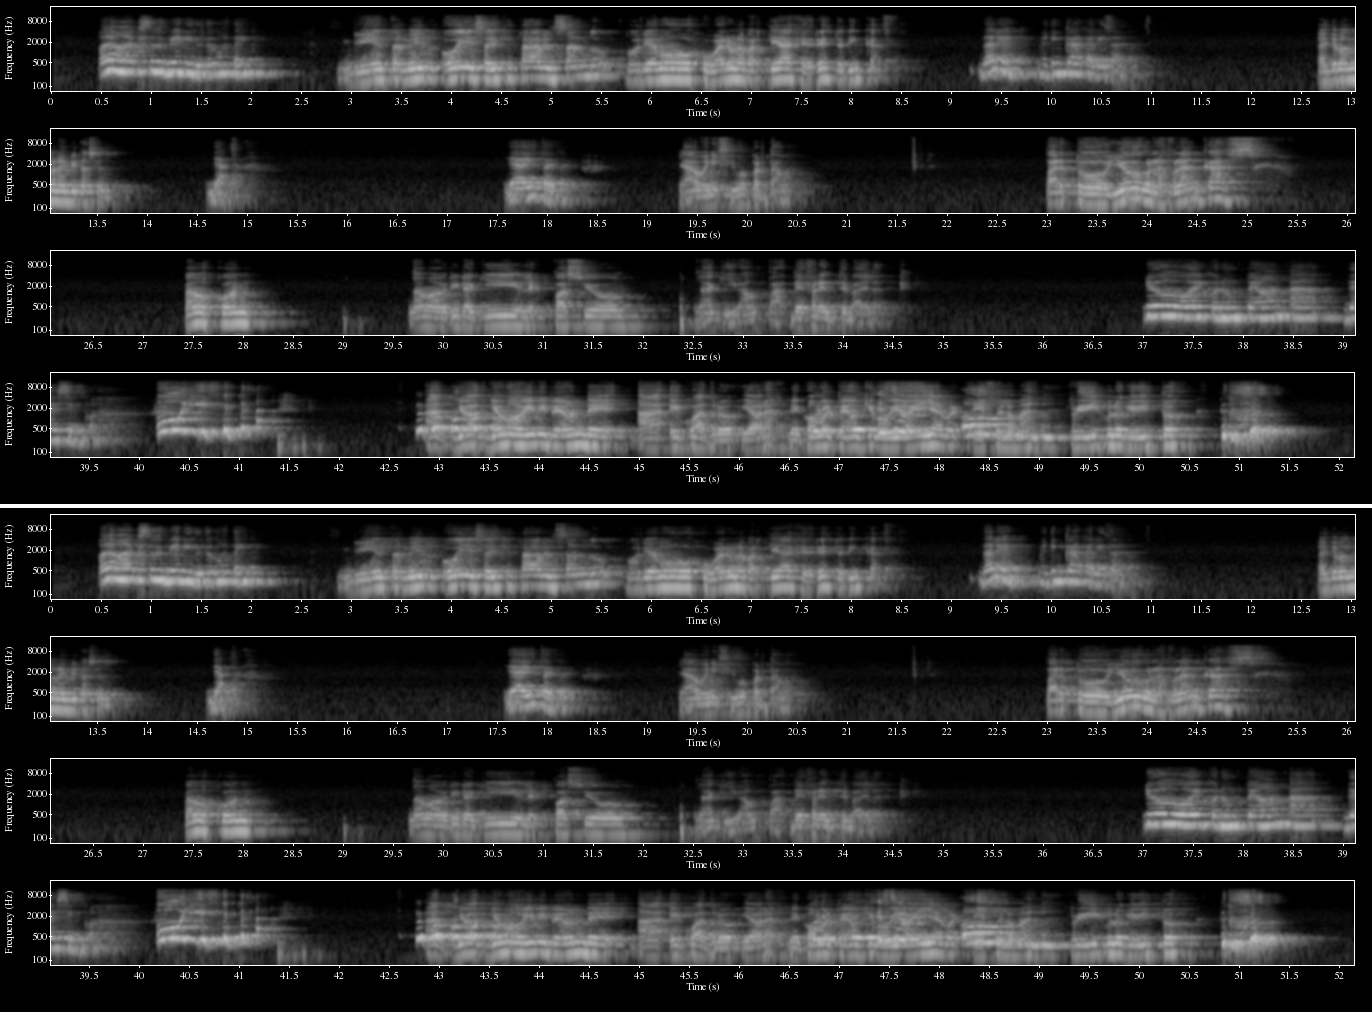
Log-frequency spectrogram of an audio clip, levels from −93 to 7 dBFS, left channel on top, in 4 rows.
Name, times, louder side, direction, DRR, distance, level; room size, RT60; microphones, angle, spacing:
voice 1, 0.5-2.0 9.3-10.8 14.6-14.8 17.6-18.2 37.0-38.7 39.0-39.8 40.2-41.2 42.8-43.6 46.7-47.8 48.2-49.2 50.9-51.2, right 1 dB, 30° right, 6.4 m, -27 dB
voice 2, 2.9-8.4 12.7-13.7 19.3-20.5 23.0-25.3 27.4-28.2 29.7-31.8 32.5-34.4 42.9-49.0 49.3-50.5, left 2 dB, 40° left, 1.7 m, -30 dB
28.5 x 26.0 x 4.2 m
head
